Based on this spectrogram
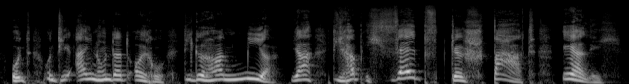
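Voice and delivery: high, stammering protest; high-pitched, urgent self-defence; pleading little boy. A narrator's reading. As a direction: insist earnestly as an accused child. Accused boy protests innocence.

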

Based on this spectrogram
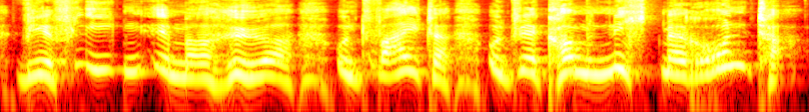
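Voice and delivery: high, stammering frantic man; the pilot pours out the trouble, high; panicked balloon pilot. Acted. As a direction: rush the words in rising panic.

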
